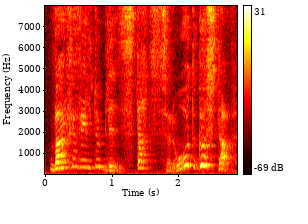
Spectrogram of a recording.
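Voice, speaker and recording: An actress playing a composed, resolute upper-class wife in a period audio drama, speaking deliberately with weighty pauses. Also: female voice, high voice, sing-song, dark tone. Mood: questioning, cool. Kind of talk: period stage-play audio drama acting. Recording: roomy echo.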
